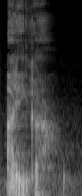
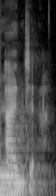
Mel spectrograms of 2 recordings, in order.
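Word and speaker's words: haya: Aiga. No, no se dice aiga. – Aya.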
